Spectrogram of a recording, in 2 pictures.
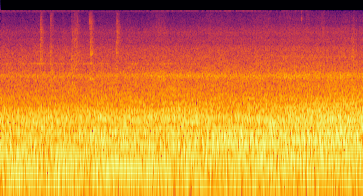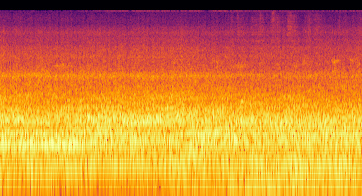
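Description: Steady machinery drone inside a fireboat's below-deck compartment, with a few light knocks in the first couple of seconds.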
